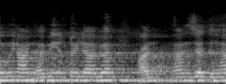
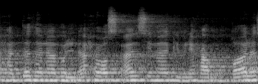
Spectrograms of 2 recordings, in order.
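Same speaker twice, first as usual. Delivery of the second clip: ordinary talk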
